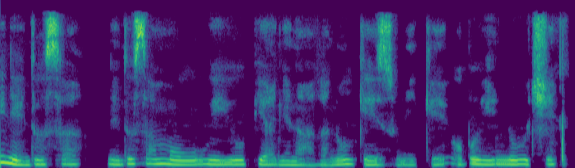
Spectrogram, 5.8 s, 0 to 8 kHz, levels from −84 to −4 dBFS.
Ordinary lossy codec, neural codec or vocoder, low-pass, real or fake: AAC, 48 kbps; none; 7.2 kHz; real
